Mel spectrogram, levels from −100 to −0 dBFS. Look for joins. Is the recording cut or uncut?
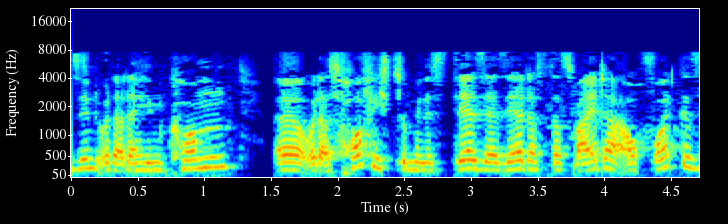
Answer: uncut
